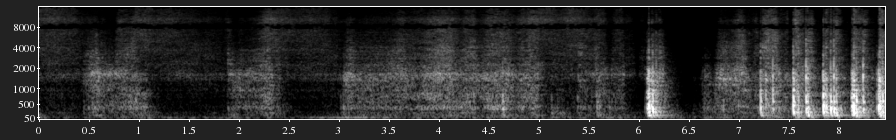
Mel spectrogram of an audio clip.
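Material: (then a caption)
Cardboard. Fingertips and short nails rub and scratch across the printed front and sides of a small upright cardboard box holding a Paladone Mario Kart glass. Soft, hissy friction continues for about six seconds, then gives way to sharper, louder scratching bursts toward the end.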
